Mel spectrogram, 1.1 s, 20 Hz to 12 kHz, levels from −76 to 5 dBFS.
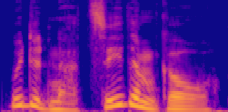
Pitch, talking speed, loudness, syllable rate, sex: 150 Hz, 315 wpm, -16 LUFS, 5.9 syllables/s, male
